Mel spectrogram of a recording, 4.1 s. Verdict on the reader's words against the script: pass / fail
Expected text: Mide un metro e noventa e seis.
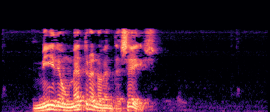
pass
